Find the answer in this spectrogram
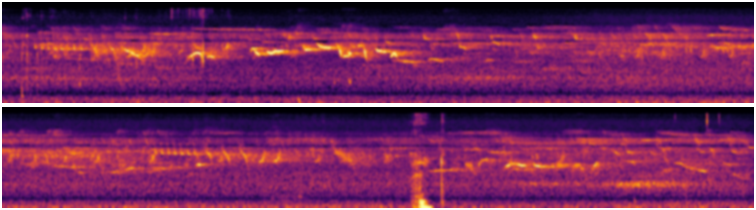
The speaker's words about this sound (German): Ja, wir hören so einen milden Amselteppich noch um uns herum, also so einen Klangteppich aus verschiedenen Amseln, die von weit oben singen.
